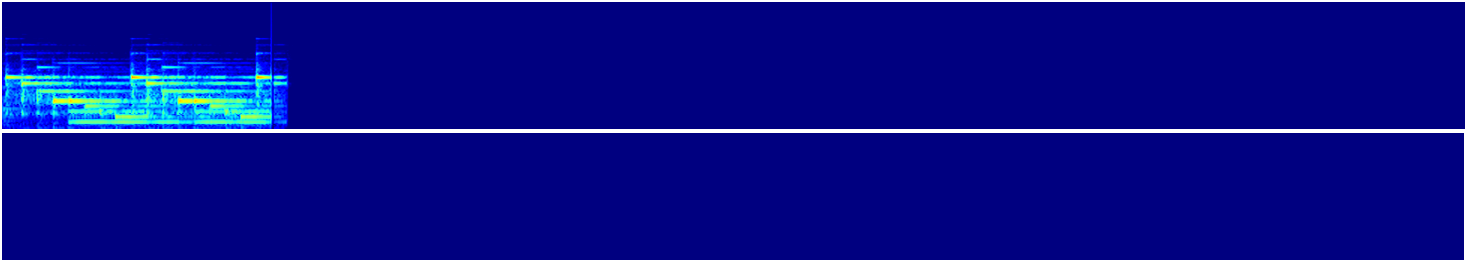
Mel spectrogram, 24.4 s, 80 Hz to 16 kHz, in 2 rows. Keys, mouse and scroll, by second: 0.0 right click, 0.0 scroll down 1, 0.3 scroll up 1, 0.5-0.9 scroll down 1, 1.5 right click, 2.0-2.4 scroll down 1, 2.4 click, 3.9 scroll up 1, 4.6 click, 4.7-5.5 typing, 5.5 click, 5.7-6.3 scroll up 1, 6.3 click, 6.4 right click, 6.5 scroll down 1, 6.8 scroll up 1, 7.2 click, 7.5 right click, 7.7 click, 7.8 scroll down 1, 8.0-8.4 scroll up 1, 8.6 right click, 8.7 scroll down 1, 9.0 scroll up 1, 9.3 click, 9.4 scroll down 1, 9.5 scroll up 1, 10.2 click, 10.3 right click, 10.9 click, 11.0-11.6 scroll down 1, 11.6 click, 11.7-12.5 scroll down 1, 12.5 right click, 12.8 click, 13.0 right click, 13.7 scroll up 1, 14.2 click, 14.2 right click, 14.4 scroll down 1, 14.6-15.0 scroll up 1, 15.1 click, 15.2 right click, 15.9 click, 16.0 scroll down 1, 16.1-16.6 scroll up 1, 16.6 click, 16.7 right click, 16.8 scroll down 1, 17.0 scroll up 1, 17.8 click, 17.9-18.3 scroll down 1, 18.3 right click, 19.2 click, 19.2 scroll down 1, 19.4-19.8 scroll up 1, 19.8 click, 19.9 right click, 20.0 scroll down 1, 20.2 scroll up 1, 20.7-21.0 scroll down 1, 22.1 right click, 22.3 scroll down 1, 22.4 scroll up 1, 22.6 click, 22.7 right click, 23.0 scroll up 1, 23.2 click, 23.7 scroll down 1, 24.0 right click, 24.3 click.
